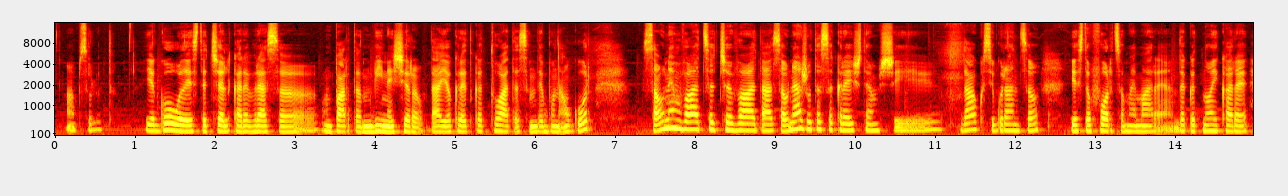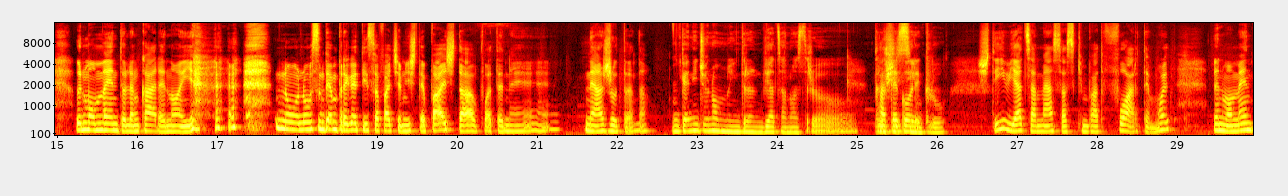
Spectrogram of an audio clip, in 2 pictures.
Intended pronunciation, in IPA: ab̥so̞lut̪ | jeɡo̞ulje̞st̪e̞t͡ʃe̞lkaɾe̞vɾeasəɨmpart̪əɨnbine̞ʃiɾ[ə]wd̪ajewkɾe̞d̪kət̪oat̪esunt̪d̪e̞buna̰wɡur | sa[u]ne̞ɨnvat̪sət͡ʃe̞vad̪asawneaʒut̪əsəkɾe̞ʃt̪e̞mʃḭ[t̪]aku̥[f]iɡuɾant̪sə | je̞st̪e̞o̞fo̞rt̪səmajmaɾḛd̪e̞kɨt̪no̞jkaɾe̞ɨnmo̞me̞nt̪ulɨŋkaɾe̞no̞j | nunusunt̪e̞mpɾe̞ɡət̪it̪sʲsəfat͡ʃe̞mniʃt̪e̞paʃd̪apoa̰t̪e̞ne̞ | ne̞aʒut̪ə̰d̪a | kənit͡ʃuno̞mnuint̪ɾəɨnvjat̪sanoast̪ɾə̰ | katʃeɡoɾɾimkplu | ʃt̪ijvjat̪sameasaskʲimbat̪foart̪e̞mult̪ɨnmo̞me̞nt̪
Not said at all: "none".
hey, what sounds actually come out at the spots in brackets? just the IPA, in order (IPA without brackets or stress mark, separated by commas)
ə, w, d̪, s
